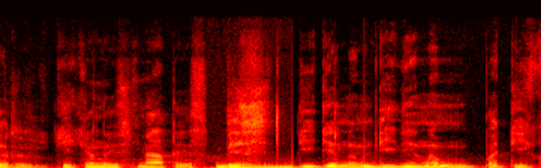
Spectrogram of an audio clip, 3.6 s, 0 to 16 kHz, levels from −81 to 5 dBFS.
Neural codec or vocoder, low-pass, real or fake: none; 14.4 kHz; real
